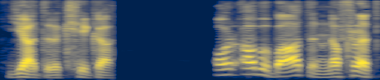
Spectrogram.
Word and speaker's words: नफ़रत: तो नफ़रत लिखते वक्त हिंदी में अगर फ के नीचे नुक्ता लगा दें तो बहुत अच्छा है, वरना वो नफ़रत पढ़ा जाएगा और नफ़रत सही उच्चारण नहीं है, नफ़रत है, नफ़रत।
